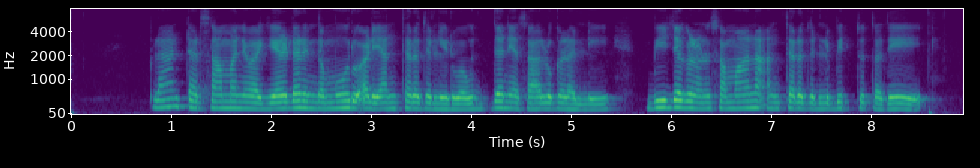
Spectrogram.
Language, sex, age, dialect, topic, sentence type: Kannada, female, 25-30, Coastal/Dakshin, agriculture, statement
